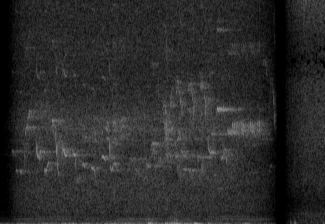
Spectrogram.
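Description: Birds singing: a busy run of quick chirps and whistled notes over a steady low hum with some low rumbling. It cuts off suddenly about five and a half seconds in, and a steady rush of mountain-stream water follows.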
